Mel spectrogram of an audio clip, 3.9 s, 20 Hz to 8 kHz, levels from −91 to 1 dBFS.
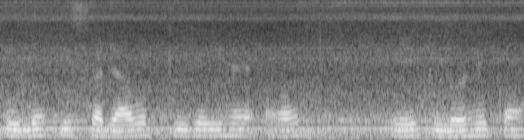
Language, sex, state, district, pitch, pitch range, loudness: Hindi, male, Madhya Pradesh, Katni, 130 Hz, 125-130 Hz, -16 LUFS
